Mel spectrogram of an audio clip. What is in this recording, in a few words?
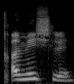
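"qiimish" ergative, Archi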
